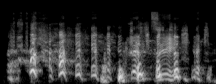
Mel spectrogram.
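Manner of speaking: words breaking through high laughter; laughing hard. Real, not acted. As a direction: laugh out loud as you agree. Cracking up at co-host's geography joke.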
